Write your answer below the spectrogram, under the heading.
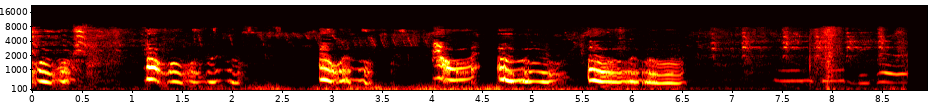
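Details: A dog making funny sounds: a run of six wavering, yodel-like whines and moans, each about a second long with bending pitch, then a few softer short whimpers toward the end.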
